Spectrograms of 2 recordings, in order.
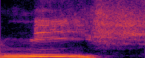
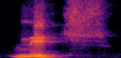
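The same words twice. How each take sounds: First: It is said with the non-American pronunciation. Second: It is said with the American pronunciation. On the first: The speaker calls it right. "It really is like niche" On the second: The speaker calls it wrong. "It's not like this. It's not niche. That's a different thing"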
